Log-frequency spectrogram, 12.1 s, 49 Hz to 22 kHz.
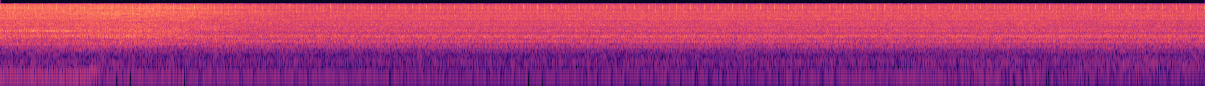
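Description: Renault F4R 2.0-litre turbo petrol four-cylinder engine idling steadily under the open bonnet. Its tone shifts slightly about two seconds in, then runs evenly.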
